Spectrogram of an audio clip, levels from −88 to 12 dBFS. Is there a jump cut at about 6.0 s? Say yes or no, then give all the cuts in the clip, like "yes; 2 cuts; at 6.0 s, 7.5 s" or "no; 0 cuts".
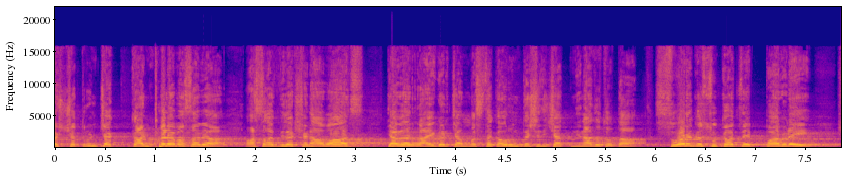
yes; 1 cut; at 6.0 s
